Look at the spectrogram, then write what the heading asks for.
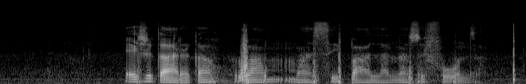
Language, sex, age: Tsonga, male, 21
